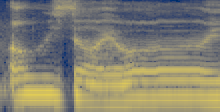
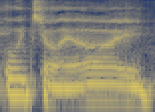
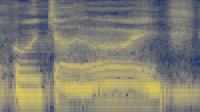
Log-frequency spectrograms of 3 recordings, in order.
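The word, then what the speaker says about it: Trời ơi: So I understood the Zoi Oi part of it, but that's the northern pronunciation. – Yeah, right? – That's the northern pronunciation of it. In Saigon, we say Choi Oi.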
